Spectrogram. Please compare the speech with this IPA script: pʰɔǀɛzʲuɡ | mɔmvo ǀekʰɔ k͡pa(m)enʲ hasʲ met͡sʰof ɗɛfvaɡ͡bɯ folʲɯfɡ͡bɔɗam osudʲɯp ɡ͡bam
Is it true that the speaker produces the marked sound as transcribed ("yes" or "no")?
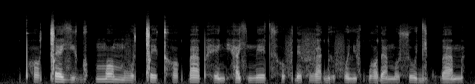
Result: no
